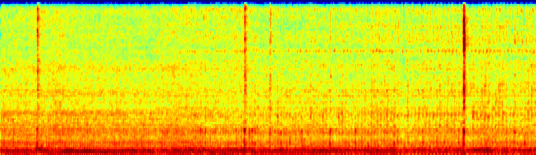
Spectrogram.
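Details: Lowe's riding mower single-cylinder engine, after battery conversion and ignition fixes, running loud and uneven with sharp pops every few seconds, rough-running and backfiring; owner suspects tight throttle linkage, no governor seen.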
